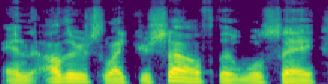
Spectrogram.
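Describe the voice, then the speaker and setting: A man's voice: medium pitch, moderate pace, darkish tone, no room sound. Male podcast host, dry close sound. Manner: rambling questions with stammers and restarts. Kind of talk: podcast interview.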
